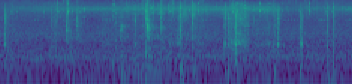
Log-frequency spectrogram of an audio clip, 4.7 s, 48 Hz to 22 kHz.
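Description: Horse hooves clip-clop at a steady gallop in The Witcher 3, a rhythmic run of close, moderately loud hoofbeats with faint ambient game sound beneath.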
